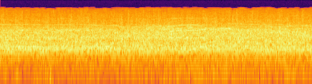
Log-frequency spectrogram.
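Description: A large cricket crowd at an Ashes match cheers and applauds steadily after an Australian win as batsman Michael Hussey leaves, a dense, continuous wash of clapping and roaring that stays loud and even throughout, with no individual voices standing out.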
